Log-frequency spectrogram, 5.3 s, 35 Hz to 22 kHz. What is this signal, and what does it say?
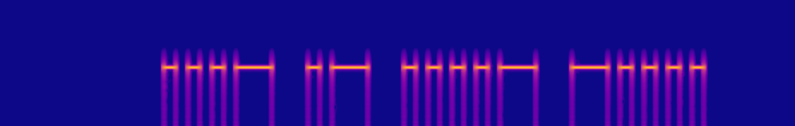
Morse code, heard as a keyed tone, about 15 wpm, 700 Hz. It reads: VA46
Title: All Cut Numbers - 4-Digit 15wpm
